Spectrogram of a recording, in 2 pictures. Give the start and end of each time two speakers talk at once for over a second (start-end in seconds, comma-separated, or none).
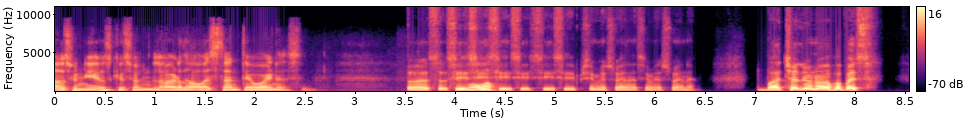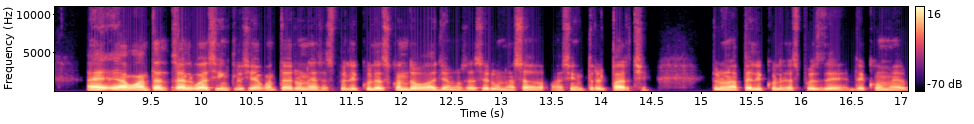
none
